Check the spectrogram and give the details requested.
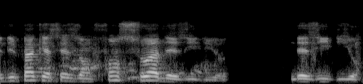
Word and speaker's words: soient: pas que ses enfants soient des idiots, pardon, we do not pronounce T, या il ne dit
